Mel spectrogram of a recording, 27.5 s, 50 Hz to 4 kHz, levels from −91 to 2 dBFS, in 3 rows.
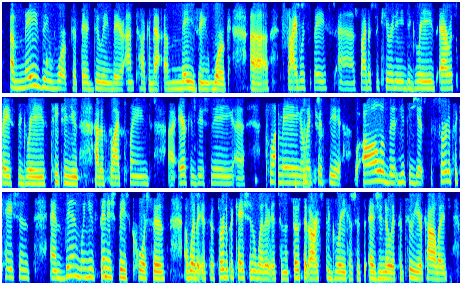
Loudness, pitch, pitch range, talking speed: -28 LUFS, 180 Hz, 170-195 Hz, 140 wpm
